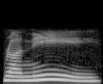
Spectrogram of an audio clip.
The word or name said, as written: ranee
